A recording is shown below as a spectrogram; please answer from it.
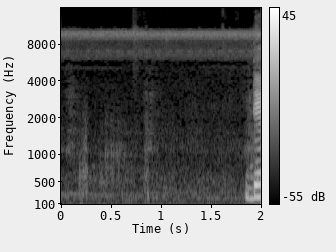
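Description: A steady high-pitched drone with a few faint clicks; a voice starts near the end.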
